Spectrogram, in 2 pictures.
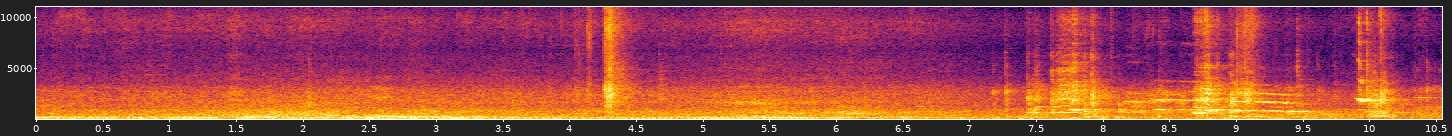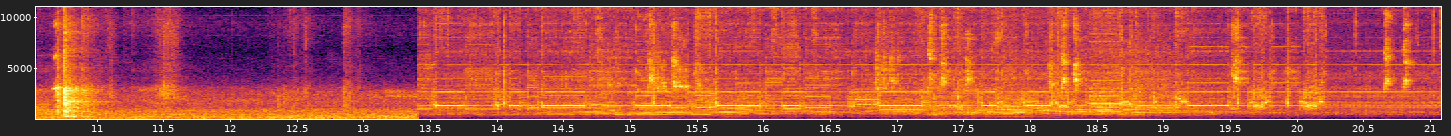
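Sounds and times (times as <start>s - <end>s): chickens calling: 7.2s - 11.6s, 14.7s - 21.0s
rooster calls: 7.5s - 10.2s.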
